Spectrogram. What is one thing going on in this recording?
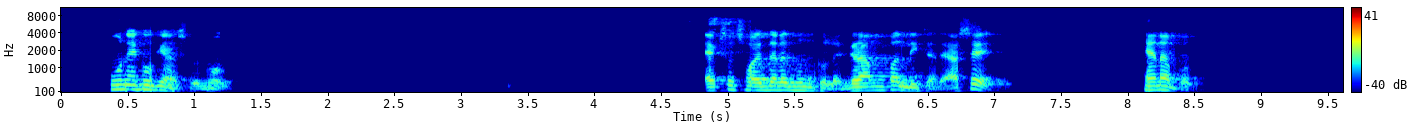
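A young man explains calmly, speaking close to a microphone, in short bursts with pauses.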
